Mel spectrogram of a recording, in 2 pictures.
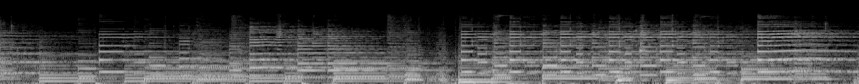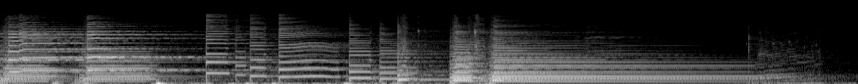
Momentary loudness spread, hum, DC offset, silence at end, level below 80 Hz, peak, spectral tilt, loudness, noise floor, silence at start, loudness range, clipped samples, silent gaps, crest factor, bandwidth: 11 LU; none; under 0.1%; 0.05 s; -34 dBFS; -2 dBFS; -6 dB/octave; -20 LUFS; -41 dBFS; 0 s; 5 LU; under 0.1%; none; 18 dB; 11 kHz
